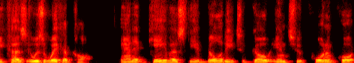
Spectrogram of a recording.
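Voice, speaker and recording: A man speaks with an American accent at a moderate pace. It is a plain, everyday voice with ordinary pitch variation. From Washington State. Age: 50s. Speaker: history professor. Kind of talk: interview conversation.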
